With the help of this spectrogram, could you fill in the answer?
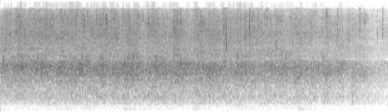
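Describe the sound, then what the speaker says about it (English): Audience applause at a natural resources forum, a dense even patter of clapping from a large room that fades slightly at the end. "Round of applause for them."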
